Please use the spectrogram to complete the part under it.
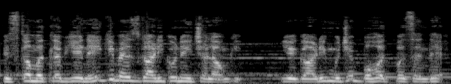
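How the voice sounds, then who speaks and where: Willful witch risen from the grave, played by a man, excitable, higher-pitched, for a horror bedtime story. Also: a little fast, over music, natural voice. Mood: stubborn, eager. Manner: self-absorbed, excitable.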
